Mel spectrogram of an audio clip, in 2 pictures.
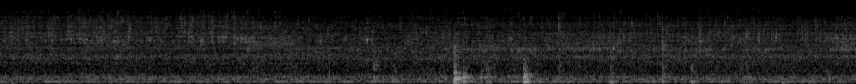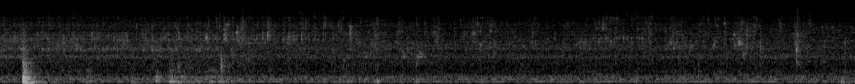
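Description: Hot water running from an indoor tap, a continuous soft hiss of flow with a few sharp clunks and splashes along the way, fairly quiet and with no talk.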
